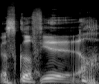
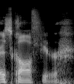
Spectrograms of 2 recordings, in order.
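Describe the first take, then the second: First: The name is said with French-style pronunciation. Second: The name is said with English-style pronunciation. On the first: "instead of like Escoffier" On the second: "they're just gonna call her Escoffier"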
